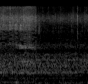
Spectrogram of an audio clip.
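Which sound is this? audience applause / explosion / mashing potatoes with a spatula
mashing potatoes with a spatula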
